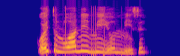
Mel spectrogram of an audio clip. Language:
Kalenjin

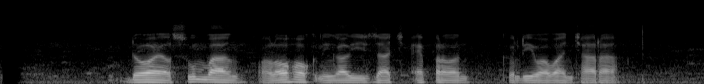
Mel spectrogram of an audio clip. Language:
Sundanese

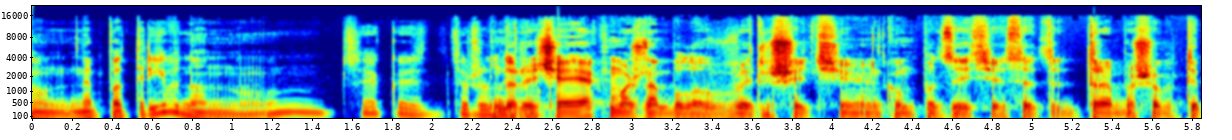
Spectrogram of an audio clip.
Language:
Ukrainian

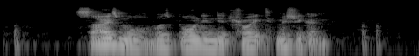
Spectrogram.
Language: English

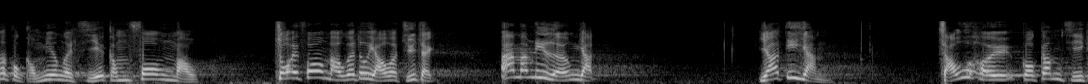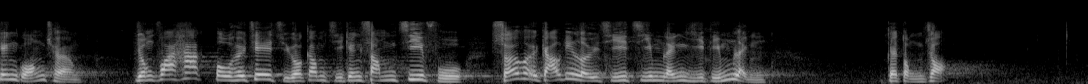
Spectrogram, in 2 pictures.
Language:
Cantonese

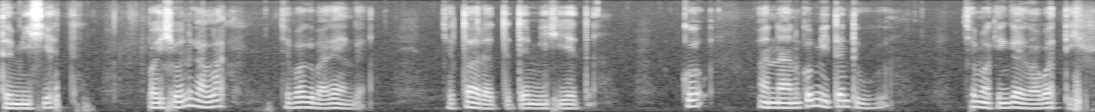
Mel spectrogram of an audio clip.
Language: Kalenjin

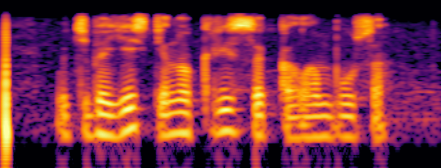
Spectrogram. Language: Russian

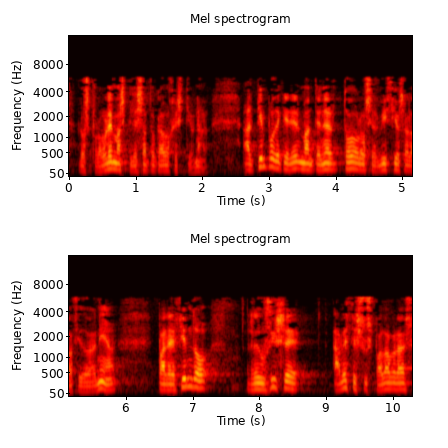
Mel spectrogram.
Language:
Spanish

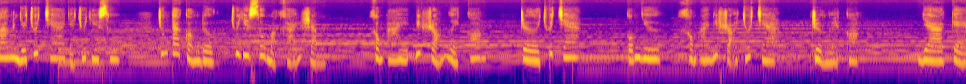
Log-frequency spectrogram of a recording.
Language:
Vietnamese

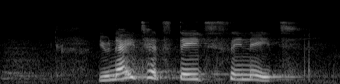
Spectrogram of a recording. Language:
Southern Sotho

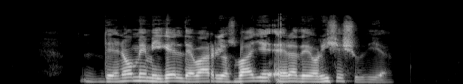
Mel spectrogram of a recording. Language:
Galician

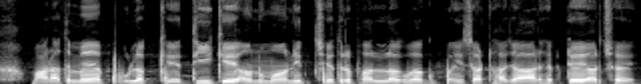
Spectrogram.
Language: Maithili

